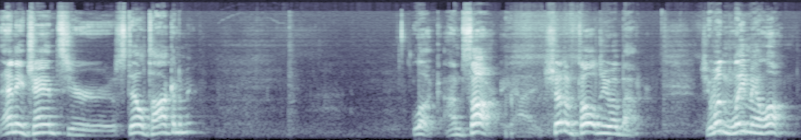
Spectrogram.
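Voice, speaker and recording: Hapless henchman husband, read by a man, high voice, casual and a bit whiny, amateur comedy reading. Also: lively intonation, normal speed, pauses often. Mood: apologetic.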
